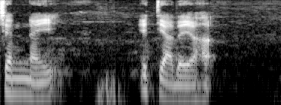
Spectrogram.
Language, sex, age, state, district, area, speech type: Sanskrit, male, 18-30, Karnataka, Uttara Kannada, urban, spontaneous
